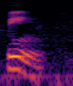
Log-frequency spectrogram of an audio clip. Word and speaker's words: PNG: announced as ping or this is pronounced as ping it stands for portable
